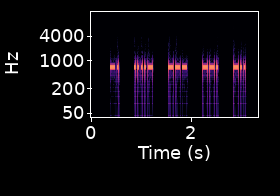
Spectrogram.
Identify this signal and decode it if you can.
Morse code, heard as a keyed tone, about 34 wpm, spaced as for 20 wpm, 700 Hz. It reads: N4OGD
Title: USA Call Signs - 5 Characters - 3x Character Spacing - 35wpm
